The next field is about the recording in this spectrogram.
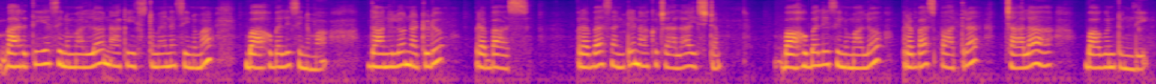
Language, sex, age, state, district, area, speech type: Telugu, female, 30-45, Andhra Pradesh, East Godavari, rural, spontaneous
